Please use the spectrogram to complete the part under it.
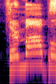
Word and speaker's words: Thermopylae: Thermopylae. – So it rhymes with Monopoly.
